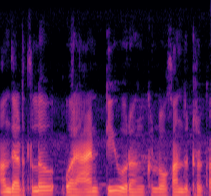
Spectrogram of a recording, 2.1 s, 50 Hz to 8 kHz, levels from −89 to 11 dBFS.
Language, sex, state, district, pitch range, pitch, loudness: Tamil, male, Tamil Nadu, Namakkal, 120-130 Hz, 120 Hz, -19 LUFS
